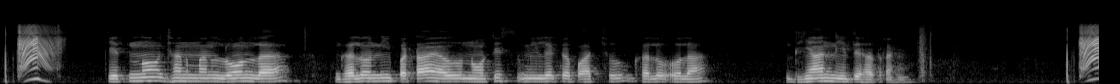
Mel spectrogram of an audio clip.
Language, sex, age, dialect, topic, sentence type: Chhattisgarhi, male, 25-30, Northern/Bhandar, banking, statement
